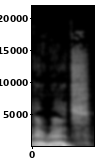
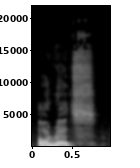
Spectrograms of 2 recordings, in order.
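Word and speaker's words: Eretz (ארץ): So, for example, the Bach here, you know, adds the first two Eretz with, you know, Segel, Eretz, but sometimes it's pronounced Aretz, and that is when the word appears at the very end of a pasuk, or has an Esnachta symbol under it indicating that there's a pause, there's the end of a phrase.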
